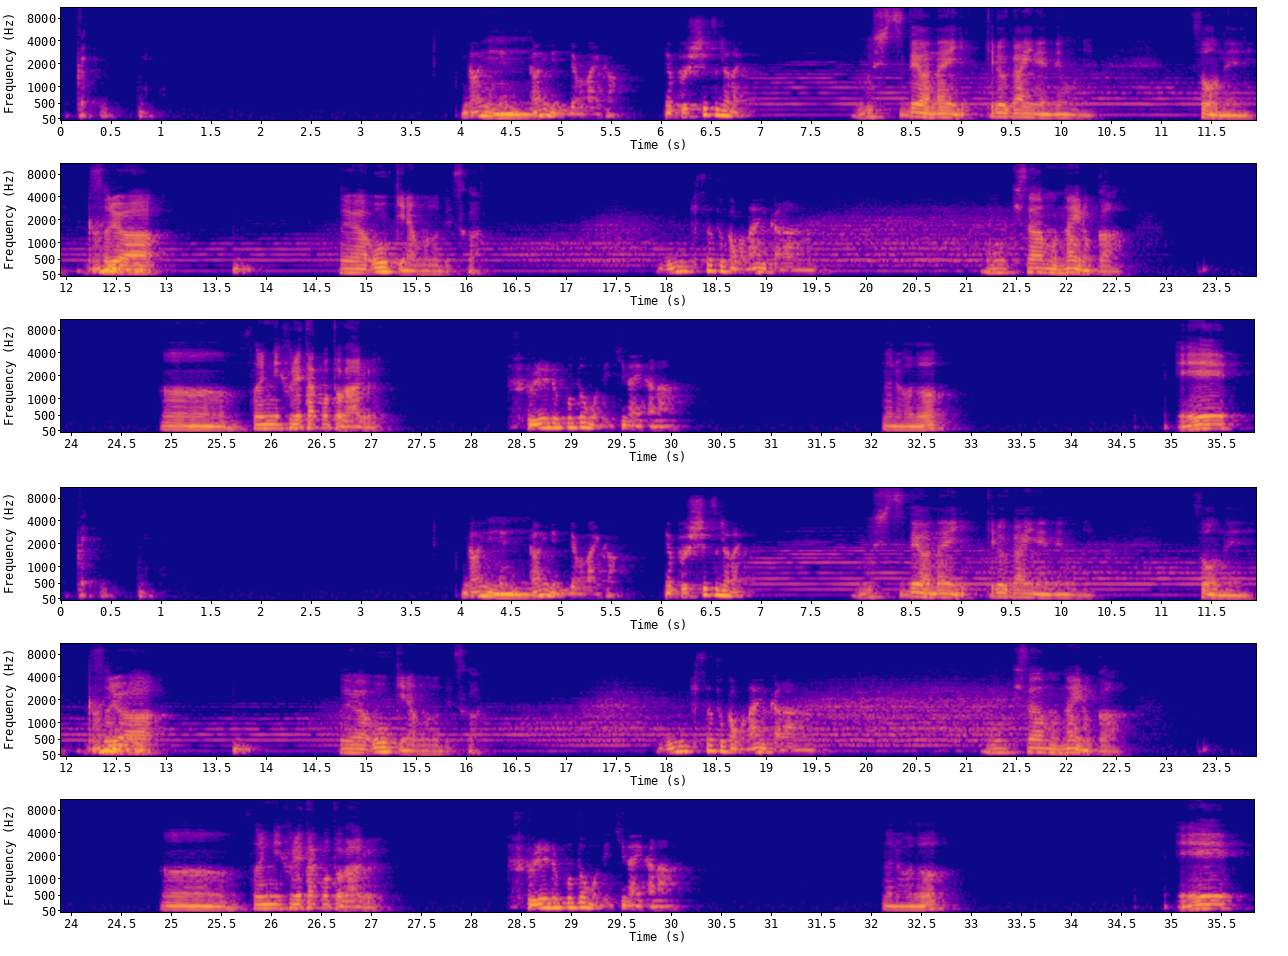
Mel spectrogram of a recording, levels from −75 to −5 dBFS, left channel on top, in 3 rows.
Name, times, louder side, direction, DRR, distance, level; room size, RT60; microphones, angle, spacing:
voice 1, 0.2-0.5 4.2-4.8 7.9-10.3 11.3-11.9 12.4-12.9 14.7-16.2 21.1-22.6 24.9-27.1 32.1-32.7 35.0-35.6, left 1 dB, 20° left, 6 dB, 0.9 m, -25 dB
voice 2, 4.0-5.6 6.0-6.8 12.2-12.8 13.7-13.9 17.9-19.6 28.4-30.0, right 1 dB, 15° right, 6 dB, 0.9 m, -26 dB
sound 1, 6.3-22.6, right 3 dB, 45° right, 2.1 m, -42 dB
21.5 x 15.5 x 2.6 m, 0.63 s
head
